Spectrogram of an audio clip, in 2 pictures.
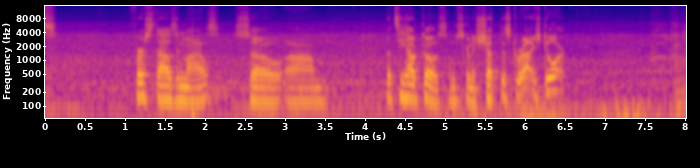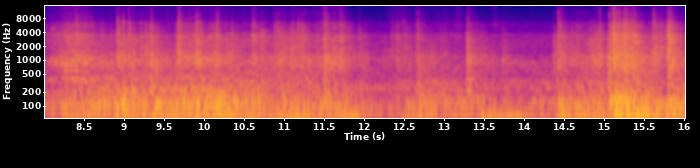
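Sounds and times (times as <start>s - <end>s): garage door rolling closed: 7.2s - 16.0s.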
